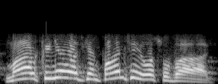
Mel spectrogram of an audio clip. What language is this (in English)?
Kashmiri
